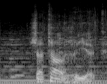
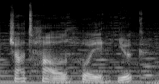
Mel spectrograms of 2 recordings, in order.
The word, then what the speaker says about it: Çatalhöyük: Çatalhöyük. This structure, pronounced as Çatalhöyük, is located in southern Turkey.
